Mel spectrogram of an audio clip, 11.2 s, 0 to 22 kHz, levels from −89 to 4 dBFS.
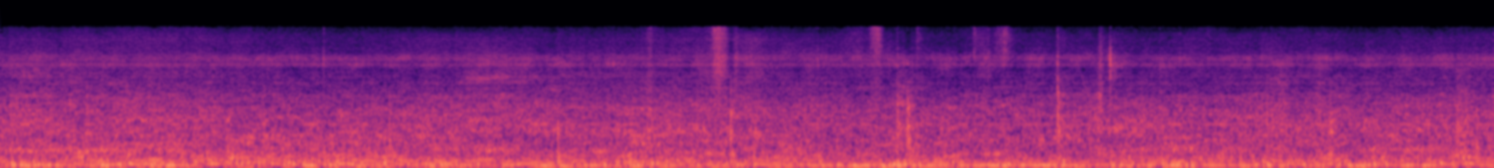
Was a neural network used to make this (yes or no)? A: yes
